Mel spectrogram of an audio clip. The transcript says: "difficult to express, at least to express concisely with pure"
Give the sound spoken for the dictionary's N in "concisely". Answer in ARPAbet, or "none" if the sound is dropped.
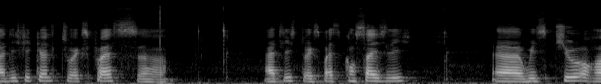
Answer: none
